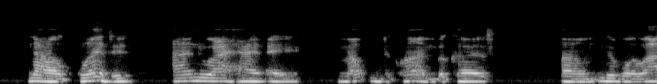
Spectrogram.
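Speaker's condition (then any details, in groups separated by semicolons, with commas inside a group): Cerebral palsy; speech affected at times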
